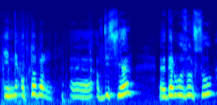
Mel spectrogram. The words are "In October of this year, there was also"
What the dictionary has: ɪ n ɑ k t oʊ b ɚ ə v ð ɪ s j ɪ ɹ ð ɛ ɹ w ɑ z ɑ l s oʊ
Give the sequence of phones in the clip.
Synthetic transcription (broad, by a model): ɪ n ɑ k t oʊ b ɚ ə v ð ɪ s j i ɹ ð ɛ ɹ w ɑ z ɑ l s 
